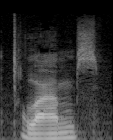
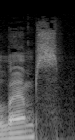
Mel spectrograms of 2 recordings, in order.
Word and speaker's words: lamb: Sticks это палки, lambs, ягнята, and leaves это листья. Sticks, leaves, да, в лесу есть sticks, leaves, а lambs здесь ягнец, Lamb. You don't pronounce B here.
